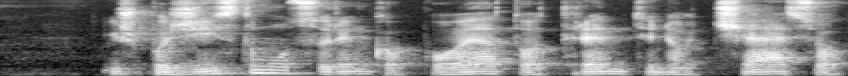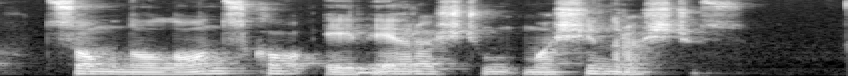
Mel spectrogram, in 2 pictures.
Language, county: Lithuanian, Panevėžys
